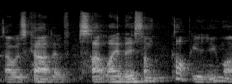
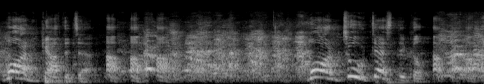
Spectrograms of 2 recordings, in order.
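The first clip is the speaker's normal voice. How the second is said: high, hammed-up counting vampire with staccato laugh; bad Italian accent turned cartoon Count; Count off Sesame Street; 10 semitones higher than usual. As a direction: count it out, then cackle theatrically. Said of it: "sounds like the Count off Sesame Street".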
